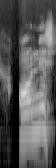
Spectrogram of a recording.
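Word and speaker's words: honest: आपकी जब आप क्या करेंगे, इसको क्या करेंगे, प्रोनाउंसिएट करेंगे, तो आपकी क्या आ जाएगी, ऑनेस्ट बोलते हैं, क्या बोलते हैं, ऑनेस्ट, मतलब उस चीज़ की वॉइस निकलती है ना, सभी को पता होगा।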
